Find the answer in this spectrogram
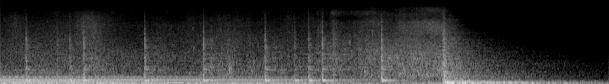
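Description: A folk band's recording of a sea-shanty medley reaching its ending. The band holds a chord over steady beats, a bit under two a second. A final loud accented hit comes about four and a half seconds in, then the sound rings down and fades away.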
